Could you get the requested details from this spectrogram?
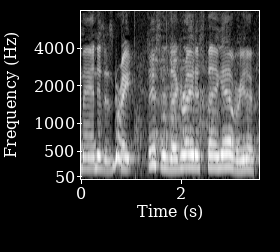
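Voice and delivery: high, loud, slowed-down glee; reliving gleeful amazement in the audience; retold delight. Own delighted reaction, retold.

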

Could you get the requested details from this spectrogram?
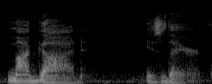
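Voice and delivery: hushed unvoiced whisper. Real, not acted. Preacher whispering to the congregation for effect. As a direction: breathe it out in a hush. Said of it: "preacher drops to whisper".

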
